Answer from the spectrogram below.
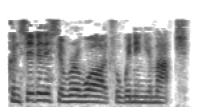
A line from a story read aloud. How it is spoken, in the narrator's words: said the guard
